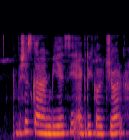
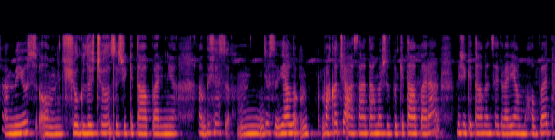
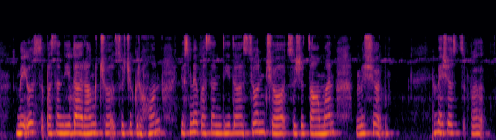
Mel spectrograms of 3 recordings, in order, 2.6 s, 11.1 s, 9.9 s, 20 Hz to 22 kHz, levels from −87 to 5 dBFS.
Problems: background sounds at intervals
